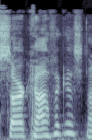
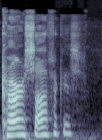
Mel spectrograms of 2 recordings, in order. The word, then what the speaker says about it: sarcophagus: It's sarcophagus, not carcophagus? – It's sarcophagus, yeah.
